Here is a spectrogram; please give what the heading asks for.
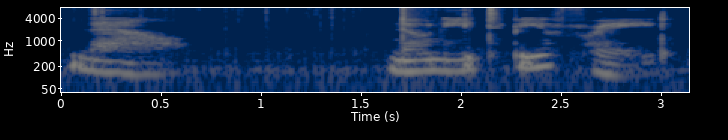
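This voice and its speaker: A woman voicing a commanding female vampire clan leader, possessive and tender, in a dark, solemn ASMR roleplay, often dropping into a whisper. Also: sits low, lively intonation, slow pace, breathy edge, exaggerated voice. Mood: hushed, reassuring.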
